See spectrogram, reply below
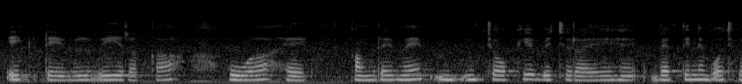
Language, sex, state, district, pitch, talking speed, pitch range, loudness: Hindi, female, Uttarakhand, Uttarkashi, 210 Hz, 135 wpm, 200-215 Hz, -31 LUFS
